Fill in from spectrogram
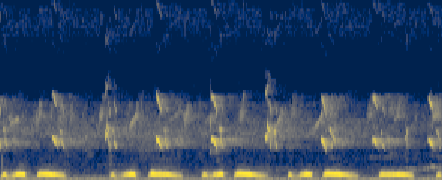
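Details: A decoy spotted dove calls repeatedly to lure a wild dove closer. Mellow, low coos form a rhythmic pattern of short doubled notes and longer drooping coos. Other birds chirp high and faintly throughout.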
